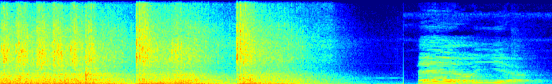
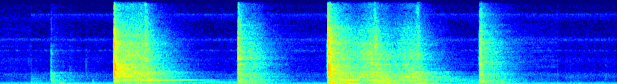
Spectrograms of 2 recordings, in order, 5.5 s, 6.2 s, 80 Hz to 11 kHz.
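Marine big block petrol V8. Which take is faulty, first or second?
second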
